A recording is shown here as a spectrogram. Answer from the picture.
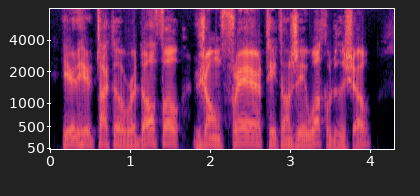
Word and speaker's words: Frerejean Frere: And you're the co-founder of Frerejean Frere Champagne.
